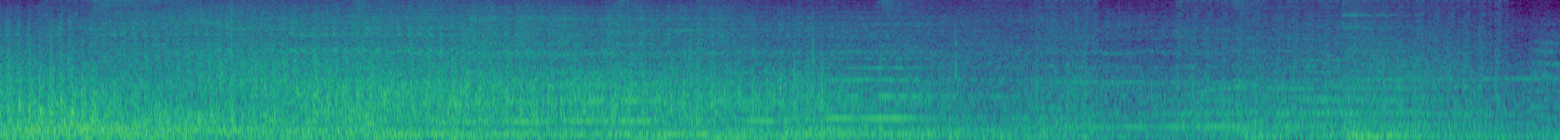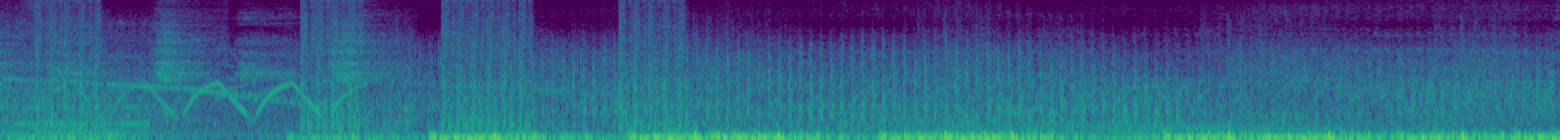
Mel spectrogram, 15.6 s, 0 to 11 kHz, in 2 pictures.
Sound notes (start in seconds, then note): 8.0 sirens wailing; 9.2 guns firing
